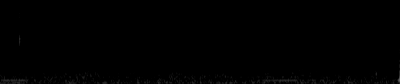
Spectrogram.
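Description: Near silence, with faint soft rustling and light ticks of a crochet hook working doubled yarn.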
